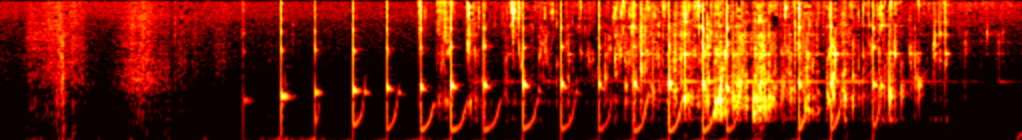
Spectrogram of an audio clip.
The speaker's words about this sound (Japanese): 聞こえた 聞こえたいい音。ウイスキーのボトルのいい音ですよね。あの、この音はね、ウイスキーボトルのあのくびれてるところ、くびれてるところに空気が通ると、この音がなるんですね。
